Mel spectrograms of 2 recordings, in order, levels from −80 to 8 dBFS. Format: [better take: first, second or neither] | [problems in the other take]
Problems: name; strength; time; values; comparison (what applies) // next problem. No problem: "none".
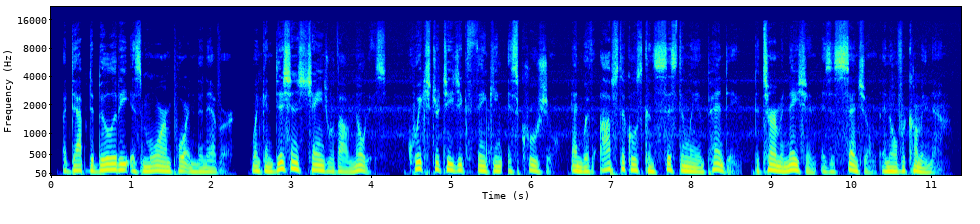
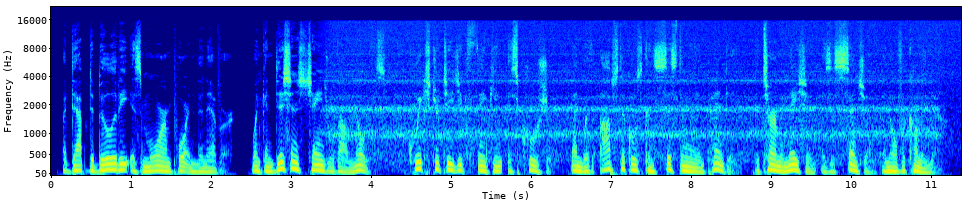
first | hiss; loud; from 3.5 s on; 10 dB below the speech; faint in the first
